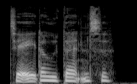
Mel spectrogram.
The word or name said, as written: teateruddannelse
